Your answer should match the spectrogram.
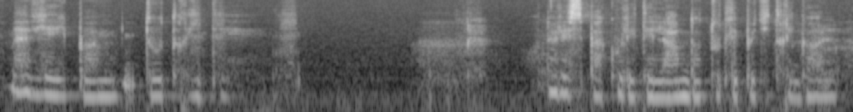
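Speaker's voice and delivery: soft, hushed comfort; tender whisper. Acted. Antigone gently comforts her weeping nurse in a whisper. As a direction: soothe her tears.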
